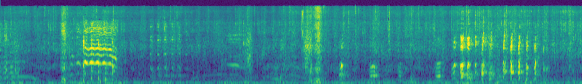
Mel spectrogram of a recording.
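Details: Sirohi goat bleating at a farm in Nagaur district, Rajasthan: a short trembling cry early on, softer bleats and scattered knocks and shuffles between, then another wavering bleat near the end.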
